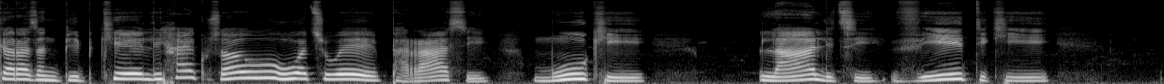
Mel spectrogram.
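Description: No technical faults are audible anywhere in the recording.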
